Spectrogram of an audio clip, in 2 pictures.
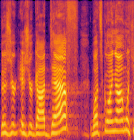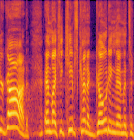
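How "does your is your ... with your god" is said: loud mocking call-out with raised pitch peaks; needling, hollered taunts; taunting. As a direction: goad them with loud, teasing questions. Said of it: "He's, like, taunting them".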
